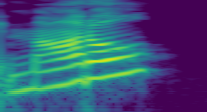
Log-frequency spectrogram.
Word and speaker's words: model: It looks the same. The only difference is E versus A, but these are two different words pronounced differently. Model, modal. Model, modal.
